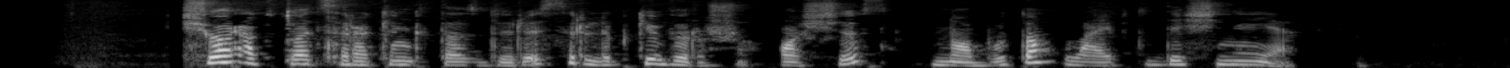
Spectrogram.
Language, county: Lithuanian, Šiauliai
